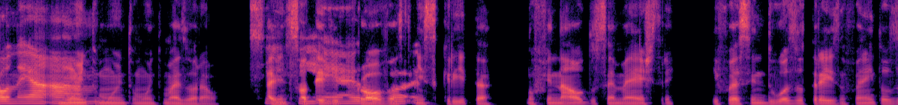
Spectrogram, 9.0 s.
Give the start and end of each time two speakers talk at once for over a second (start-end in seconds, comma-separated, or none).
2.7-4.2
